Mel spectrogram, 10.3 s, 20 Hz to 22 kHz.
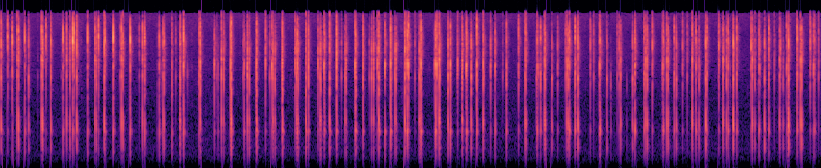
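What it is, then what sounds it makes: Plastic cup tapped with nails. A small, empty, hollow plastic cup is held in both hands and tapped on its side with long nails. About 65 quick, crisp clicks come in an uneven run, each dying away almost at once. The sound is bright and hollow, with no low end.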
